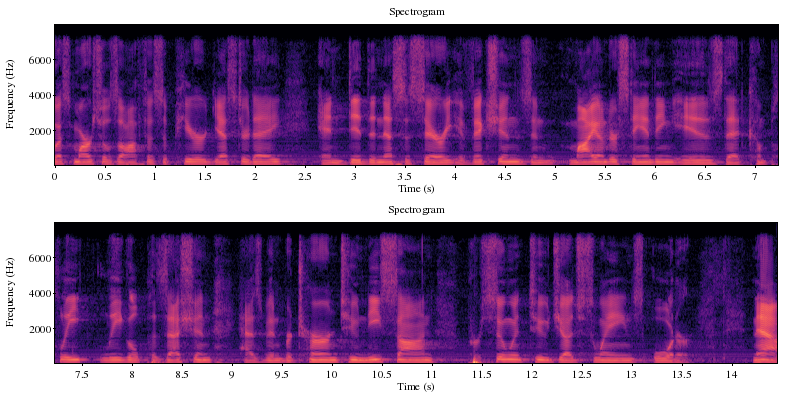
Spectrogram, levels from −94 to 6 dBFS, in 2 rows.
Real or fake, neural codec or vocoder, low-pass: real; none; 7.2 kHz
